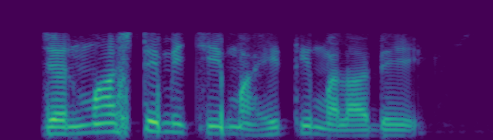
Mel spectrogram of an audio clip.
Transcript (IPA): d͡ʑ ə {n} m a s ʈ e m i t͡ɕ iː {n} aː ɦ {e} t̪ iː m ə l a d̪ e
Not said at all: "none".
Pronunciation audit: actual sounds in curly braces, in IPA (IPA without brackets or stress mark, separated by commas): n, m, i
